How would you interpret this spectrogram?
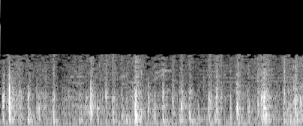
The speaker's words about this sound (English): At times, the path fell away so abruptly, they were unable to keep their balance and went slipping and sliding downward. The men grasping at the stunted vegetation to check their speed. The horses digging their hoofs into the crumbling earth.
